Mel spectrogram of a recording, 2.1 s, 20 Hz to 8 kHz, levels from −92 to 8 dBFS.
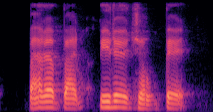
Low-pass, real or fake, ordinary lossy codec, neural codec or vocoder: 7.2 kHz; fake; AAC, 48 kbps; autoencoder, 22.05 kHz, a latent of 192 numbers a frame, VITS, trained on one speaker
